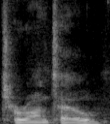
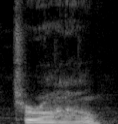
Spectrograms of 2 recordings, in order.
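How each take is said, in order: First: The second T is clearly pronounced. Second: The second T is dropped. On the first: This is how an outsider says the name. "I love how La'an calls it Toronto" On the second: This is how local people say the name. "They don't say the second T usually"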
